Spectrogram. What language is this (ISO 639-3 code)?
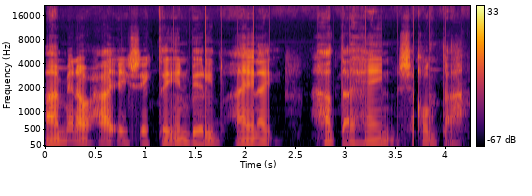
som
